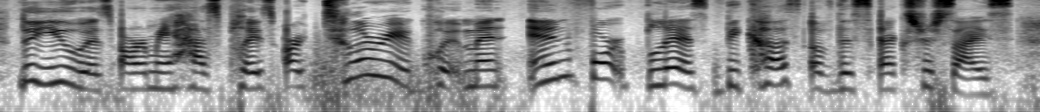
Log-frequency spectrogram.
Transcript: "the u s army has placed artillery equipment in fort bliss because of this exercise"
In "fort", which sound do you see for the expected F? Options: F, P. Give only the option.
F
